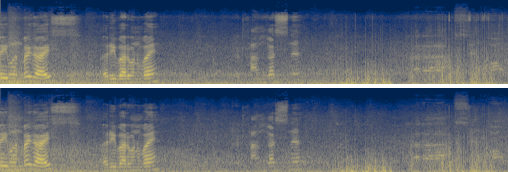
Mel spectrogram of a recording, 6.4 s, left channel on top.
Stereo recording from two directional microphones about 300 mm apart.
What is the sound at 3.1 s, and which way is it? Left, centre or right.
Speech, centre.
